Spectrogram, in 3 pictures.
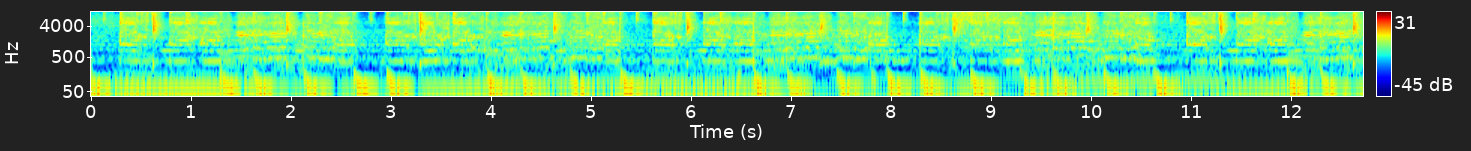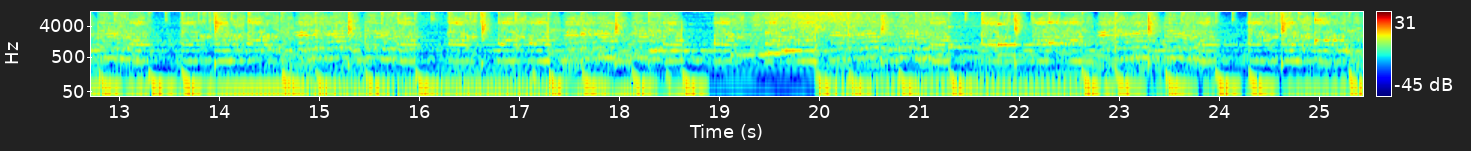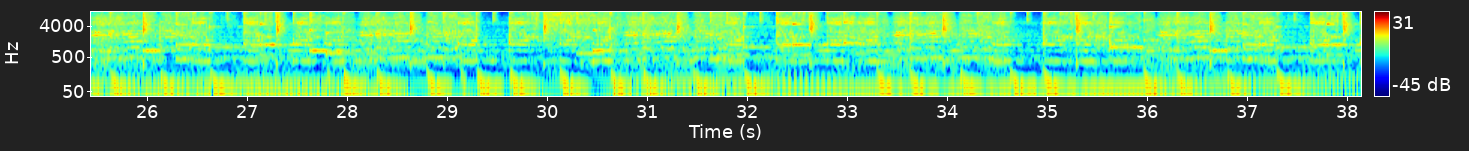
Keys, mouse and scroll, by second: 2.6 `, 3.3-4.4 scroll up 2, 4.4-7.4 shift+drag, 7.7 click, 8.3-8.6 scroll down 4, 8.6-9.9 shift+middle drag, 9.9-14.8 drag, 14.8-15.4 scroll up 3, 15.4-15.8 scroll up 2, 15.8 g, 17.2 scroll down 3, 17.4-18.9 middle drag, 18.9 shift+click, 20.0 ctrl+KP_Subtract, 21.4 click, 21.8 Tab, 22.1 a, 22.9 shift+n, 23.5 Tab, 23.9-25.9 middle drag, 25.9 Tab, 27.2 z, 27.5 shift+middle click, 27.7-28.3 scroll up 5, 28.3 click, 28.9 g, 32.7 Tab, 33.0 z, 33.2 scroll down 4, 33.4-34.6 middle drag, 34.6-35.7 scroll up 2, 35.7 shift+click, 36.1 Tab, 36.4 `, 37.6 click.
